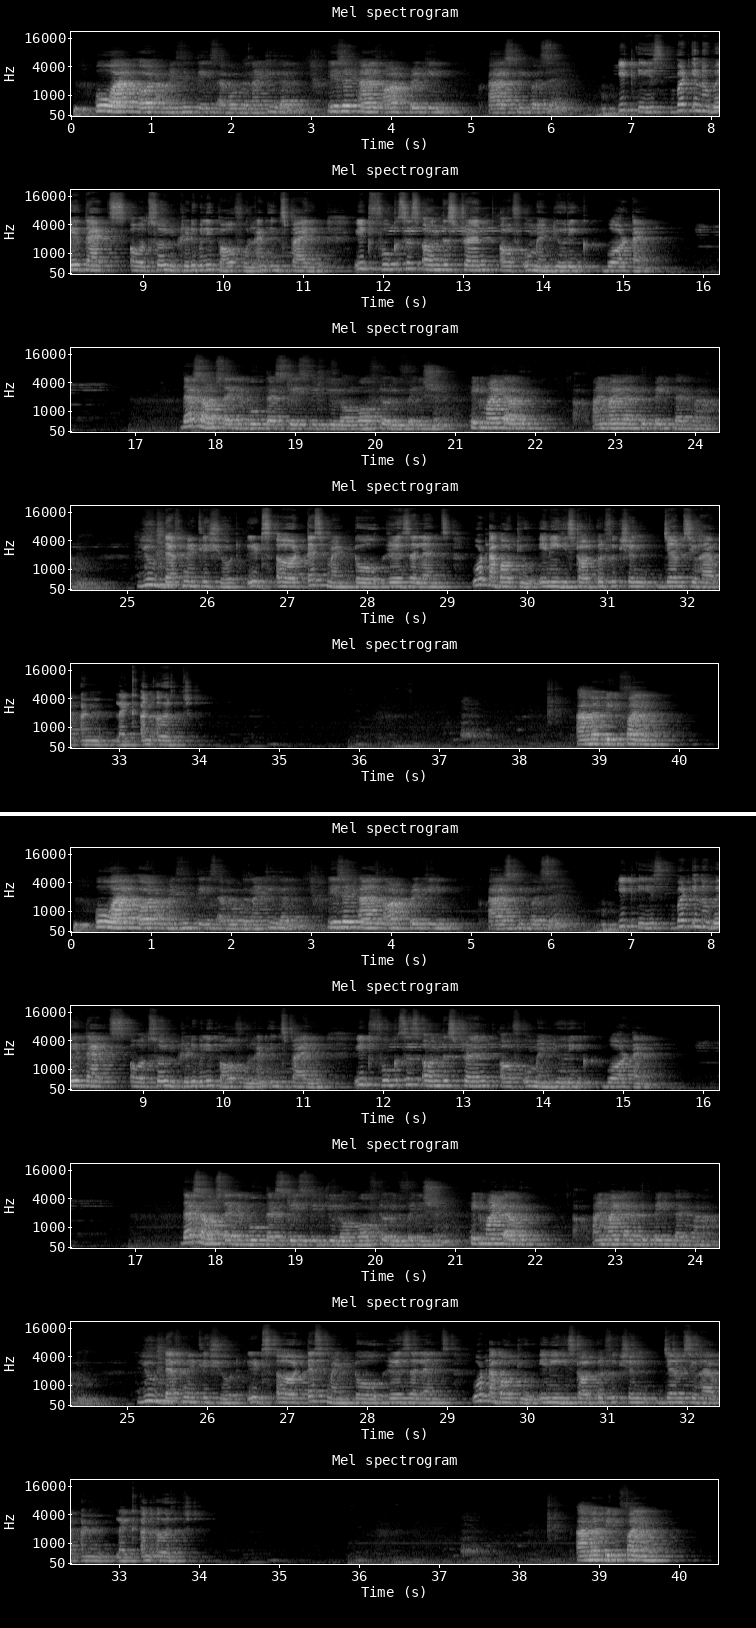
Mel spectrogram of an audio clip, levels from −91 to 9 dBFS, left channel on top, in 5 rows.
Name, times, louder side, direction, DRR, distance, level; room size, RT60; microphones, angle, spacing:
voice 1, 0.0-4.7 5.2-6.1 6.6-6.7 17.6-20.9 21.2-21.9 22.7-24.5 38.7-39.6, left 1 dB, 15° right, -9 dB, 7.6 m, -32 dB
voice 2, 6.8-15.4 25.1-33.9 37.3-37.5, left 2 dB, 35° left, 2 dB, 2.2 m, -35 dB
18.5 x 17.0 x 3.6 m, 0.81 s
head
